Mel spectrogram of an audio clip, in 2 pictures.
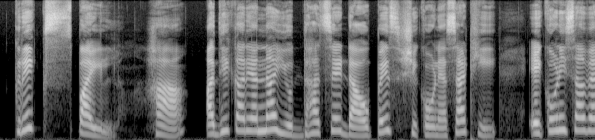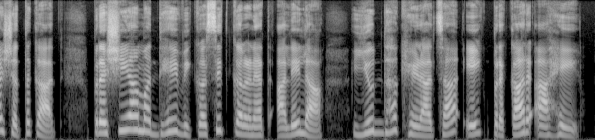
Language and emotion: Marathi, neutral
